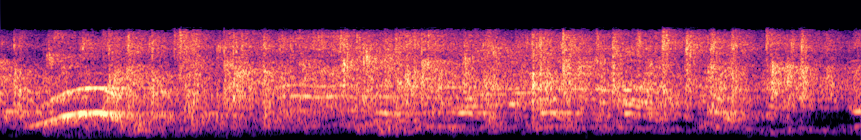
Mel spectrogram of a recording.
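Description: A crowd breaks into steady, dense applause that holds at an even level for several seconds, with a brief rising whoop from someone near the start.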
